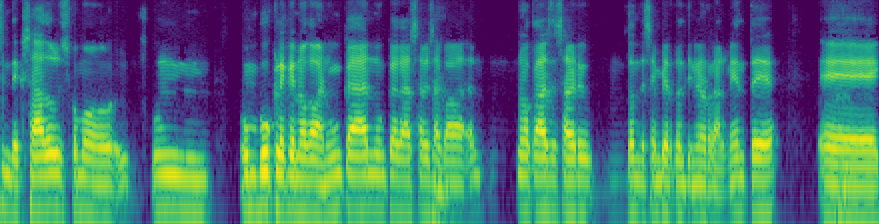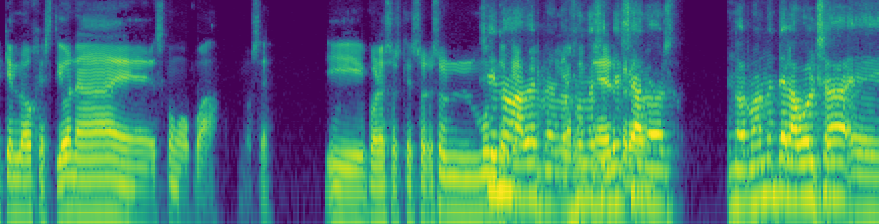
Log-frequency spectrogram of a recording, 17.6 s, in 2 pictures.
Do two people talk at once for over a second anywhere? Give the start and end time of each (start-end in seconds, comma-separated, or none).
13.6-15.4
